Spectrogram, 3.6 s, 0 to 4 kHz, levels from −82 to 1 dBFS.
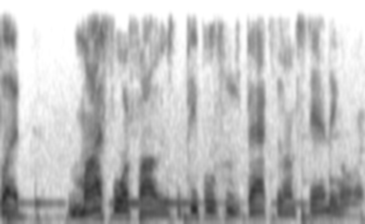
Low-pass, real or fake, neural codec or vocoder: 3.6 kHz; real; none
